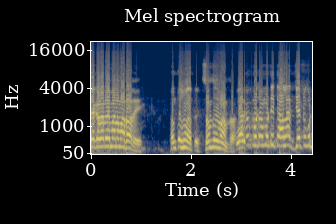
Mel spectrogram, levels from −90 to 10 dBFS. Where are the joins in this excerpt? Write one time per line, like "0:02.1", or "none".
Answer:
0:03.2

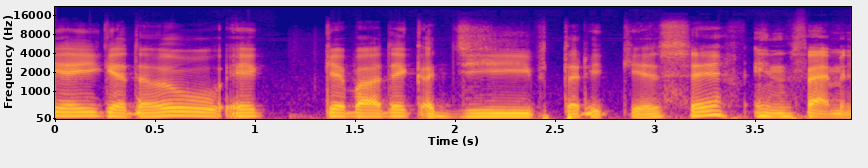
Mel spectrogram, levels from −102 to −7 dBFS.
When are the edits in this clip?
none

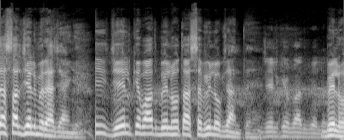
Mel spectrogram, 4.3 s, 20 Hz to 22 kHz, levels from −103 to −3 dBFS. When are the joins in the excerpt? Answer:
0:01.2

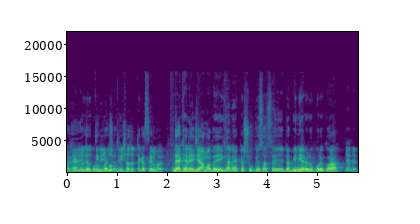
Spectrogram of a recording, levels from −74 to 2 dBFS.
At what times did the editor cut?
0:02.0

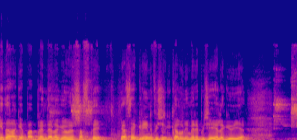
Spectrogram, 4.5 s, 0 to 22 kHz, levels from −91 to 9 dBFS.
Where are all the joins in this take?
none

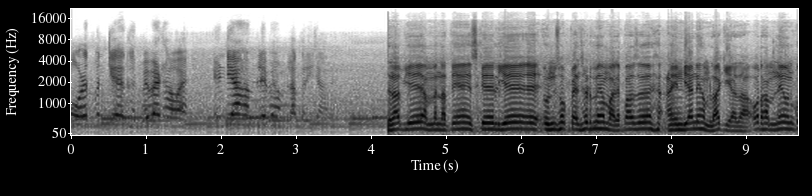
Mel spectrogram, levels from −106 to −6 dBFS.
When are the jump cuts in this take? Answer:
0:04.2

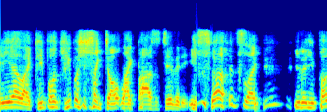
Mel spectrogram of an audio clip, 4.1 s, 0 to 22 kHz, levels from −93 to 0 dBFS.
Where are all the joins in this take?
0:02.4

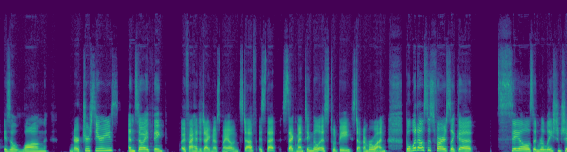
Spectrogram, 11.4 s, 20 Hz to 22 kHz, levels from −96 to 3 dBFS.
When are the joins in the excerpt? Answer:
0:03.4

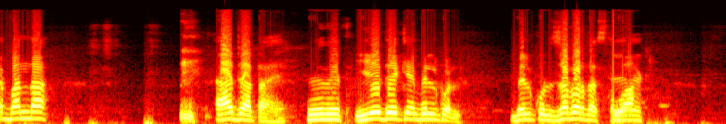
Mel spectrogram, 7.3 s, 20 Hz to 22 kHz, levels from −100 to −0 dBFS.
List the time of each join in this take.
0:06.0

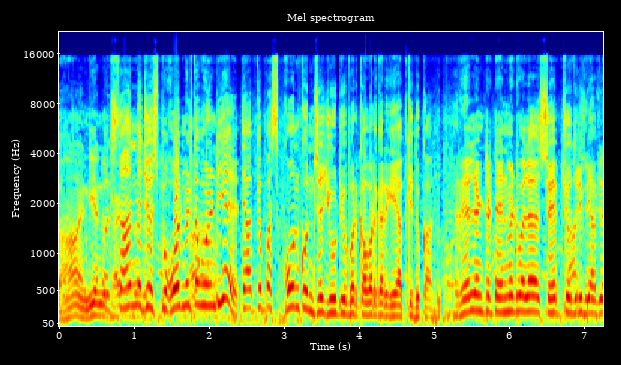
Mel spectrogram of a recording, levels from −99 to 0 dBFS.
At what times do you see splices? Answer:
0:02.4
0:05.1

